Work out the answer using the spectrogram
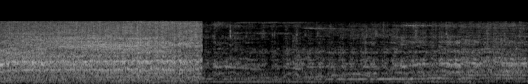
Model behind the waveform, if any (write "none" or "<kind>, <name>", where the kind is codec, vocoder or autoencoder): none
